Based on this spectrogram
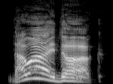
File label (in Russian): activate charge, ru; «Давай, док!»; Soldier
